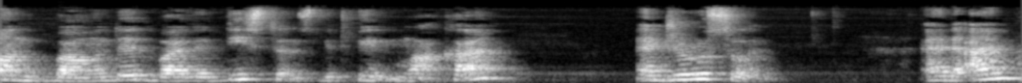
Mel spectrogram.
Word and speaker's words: Makkah: journey therefore also unbounded by the distance between Makkah and Jerusalem and I'm pronounced in Makkah it could be also pronounced Mecca but if you google it you would get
